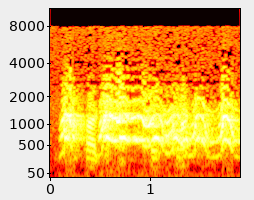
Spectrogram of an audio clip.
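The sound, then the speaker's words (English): A female dog gives a loud, drawn-out whining bark lasting about two seconds, heard alone, its pitch wavering. “there you are, Queenie. I wondered what had happened to you. Been following me around all night. Miss Benton's dog.”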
